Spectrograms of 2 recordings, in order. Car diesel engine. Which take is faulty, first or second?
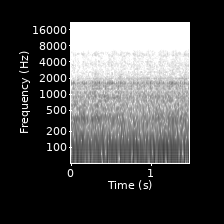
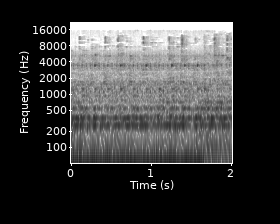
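second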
